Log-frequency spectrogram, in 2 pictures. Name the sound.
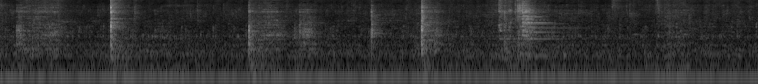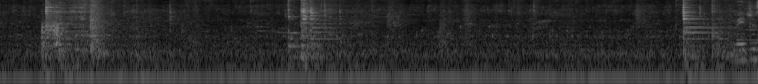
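mixing Trinidad curry chicken and potato in a pot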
